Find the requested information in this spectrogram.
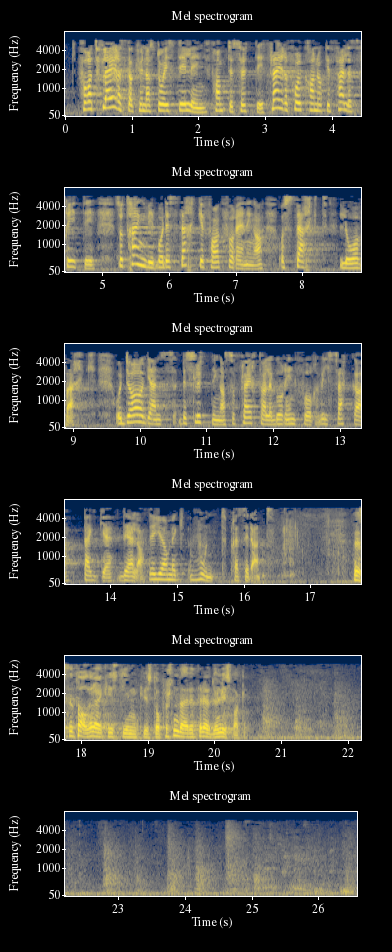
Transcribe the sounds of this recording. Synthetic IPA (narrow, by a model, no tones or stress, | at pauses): fɔʁɑt̪flæɪɾəskɑlkʰʉnːɑst̪oːɪst̪ɪlːɪŋfʁɑmt̪ʰɪlsœt̪ɪflæɪɾəfɔlkhɑʁnɔkːəfɛlːəsfʁiːt̪ʰiːsɔt̪ʰɾɛŋːəʋɪboːd̪əst̪æʁkəfɑːɡfɔɾenɪŋɑʔɔst̪æɾkt̪ | loːʋæ̰ʁkʔɔd̪ɑːɡənsbəslʉt̪nɪŋɑsɔmflæɪʁt̪ʰɑləɡoːɾɪnːfɔʁʋɪlsʋɛkːɑb̥ɛɡəd̪eːlə̰ʁd̪ɛjøːʁmeːɡʋʊnt̪pʰʁɛsɪd̪ɛ̰nt̪ | nɛst̪ət̪ʰɑːləɾæɾkʰɾɪst̪iːnkʰɾɪst̪ɔfəʂn̩d̪æɾɛt̪əɾɛʋd̪əʉnlyːspɑkən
